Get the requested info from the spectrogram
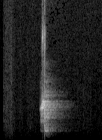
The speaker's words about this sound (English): Abby, my cattle dog and hard headed co host. Say hi, Abby.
